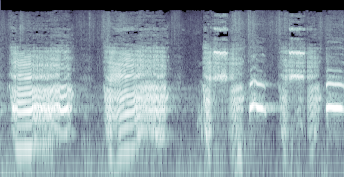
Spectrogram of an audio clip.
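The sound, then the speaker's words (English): A donkey brays loudly, two long harsh drawn-out calls followed by a run of shorter, choppy honking bursts, with no one talking. “I know donkeys, what we've learned, if you've learned nothing on the Digimon Adventure Daniel K's Let's Plays series, then the one thing that you have learned is that donkeys sound scary.”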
